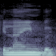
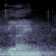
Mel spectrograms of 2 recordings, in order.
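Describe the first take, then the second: First: The final b sound is pronounced. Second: The final b sound is silent. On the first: The speaker calls it wrong. "इसको तकरीबन उच्चारते हैं क्लाइंब ... ऐसे नहीं होगा" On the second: The speaker calls it right. "इसको हम पढ़ेंगे क्लाइम"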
